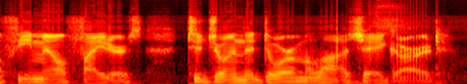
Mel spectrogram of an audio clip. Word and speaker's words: Dora Milaje: The Dora Milaje. How do you say it? Sorry. – Yeah, Dora Milaje.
